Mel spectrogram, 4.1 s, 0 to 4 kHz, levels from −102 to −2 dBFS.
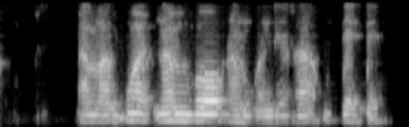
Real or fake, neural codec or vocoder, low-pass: fake; codec, 16 kHz, 16 kbps, FunCodec, trained on LibriTTS, 50 frames a second; 3.6 kHz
